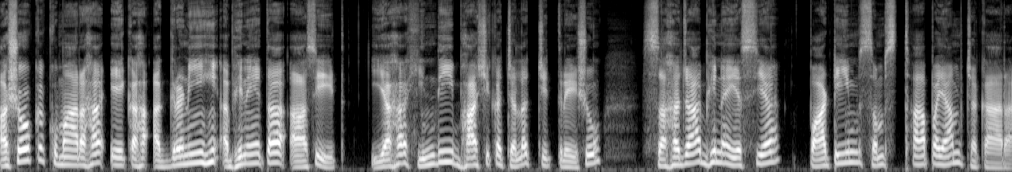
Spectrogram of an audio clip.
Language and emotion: Sanskrit, neutral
